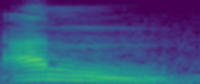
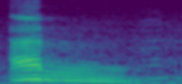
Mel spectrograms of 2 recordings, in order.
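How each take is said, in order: First: It is said with full nasal resonance. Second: It is said with the nose held shut. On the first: The speaker calls it right. "An ini sempurna" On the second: The speaker calls it wrong.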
